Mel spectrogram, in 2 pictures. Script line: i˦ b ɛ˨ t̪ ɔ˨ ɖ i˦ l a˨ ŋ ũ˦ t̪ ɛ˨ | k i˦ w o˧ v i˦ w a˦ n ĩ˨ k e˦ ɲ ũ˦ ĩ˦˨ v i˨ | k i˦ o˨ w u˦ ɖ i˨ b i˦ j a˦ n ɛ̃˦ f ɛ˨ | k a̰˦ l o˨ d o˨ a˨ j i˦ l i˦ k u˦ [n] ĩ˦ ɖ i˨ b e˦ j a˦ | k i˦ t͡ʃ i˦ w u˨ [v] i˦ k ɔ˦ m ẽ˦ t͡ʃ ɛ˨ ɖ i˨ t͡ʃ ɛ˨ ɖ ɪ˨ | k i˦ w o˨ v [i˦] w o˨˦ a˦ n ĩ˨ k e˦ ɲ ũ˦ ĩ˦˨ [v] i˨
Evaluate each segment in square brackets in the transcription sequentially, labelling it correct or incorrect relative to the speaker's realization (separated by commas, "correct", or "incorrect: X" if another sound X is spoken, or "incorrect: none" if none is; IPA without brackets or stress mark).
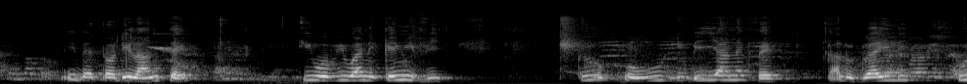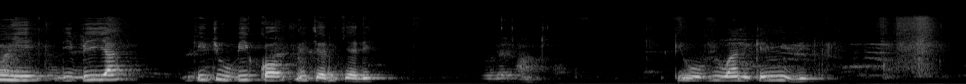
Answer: incorrect: ɲ, incorrect: b, correct, correct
